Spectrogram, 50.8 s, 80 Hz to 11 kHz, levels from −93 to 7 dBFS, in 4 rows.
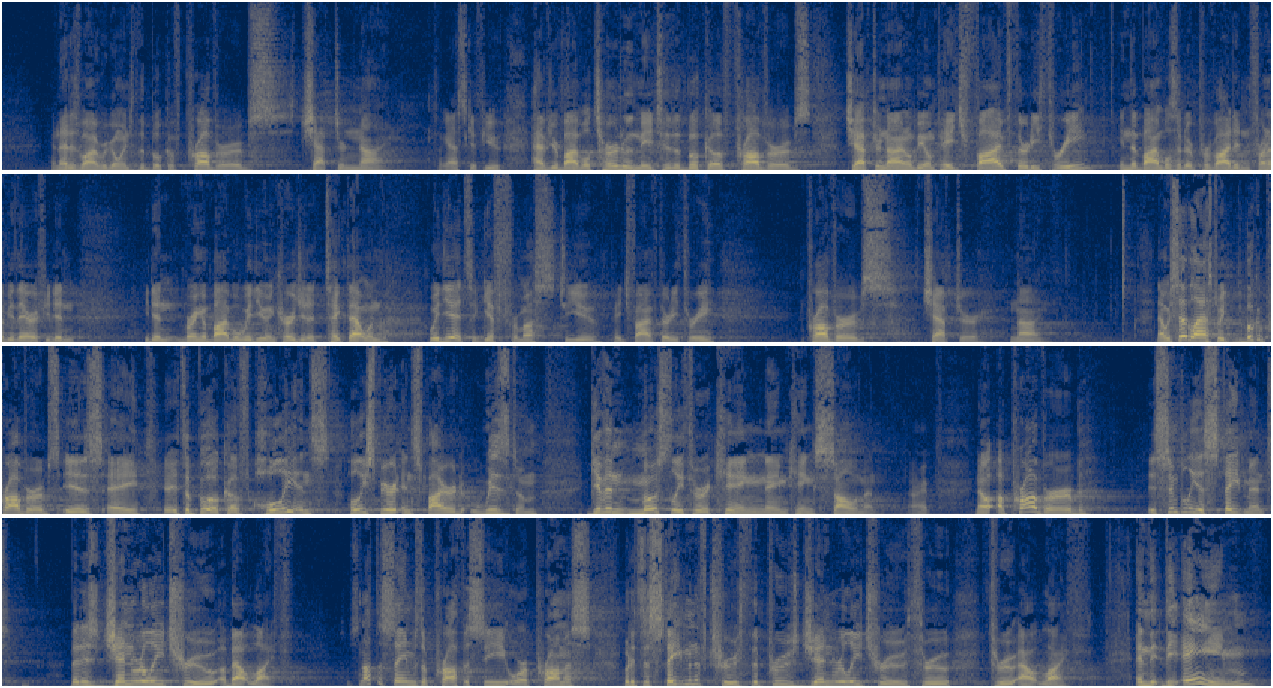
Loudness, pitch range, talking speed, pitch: -32 LUFS, 130-180 Hz, 180 wpm, 150 Hz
